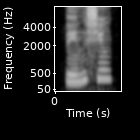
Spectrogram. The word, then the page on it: 零星: líng xīng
